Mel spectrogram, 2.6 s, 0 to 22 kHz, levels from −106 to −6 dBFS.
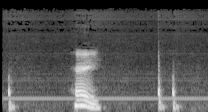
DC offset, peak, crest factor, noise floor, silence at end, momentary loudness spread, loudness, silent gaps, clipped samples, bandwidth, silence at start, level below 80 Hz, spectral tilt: under 0.1%; -2 dBFS; 22 dB; -45 dBFS; 0.4 s; 16 LU; -20 LUFS; none; under 0.1%; 15.5 kHz; 0.1 s; -50 dBFS; -7.5 dB/octave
